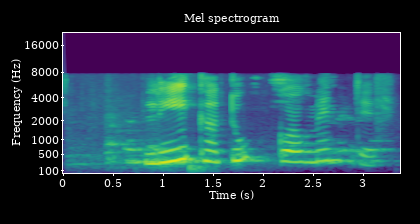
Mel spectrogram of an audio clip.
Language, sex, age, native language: Icelandic, male, 9, Icelandic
